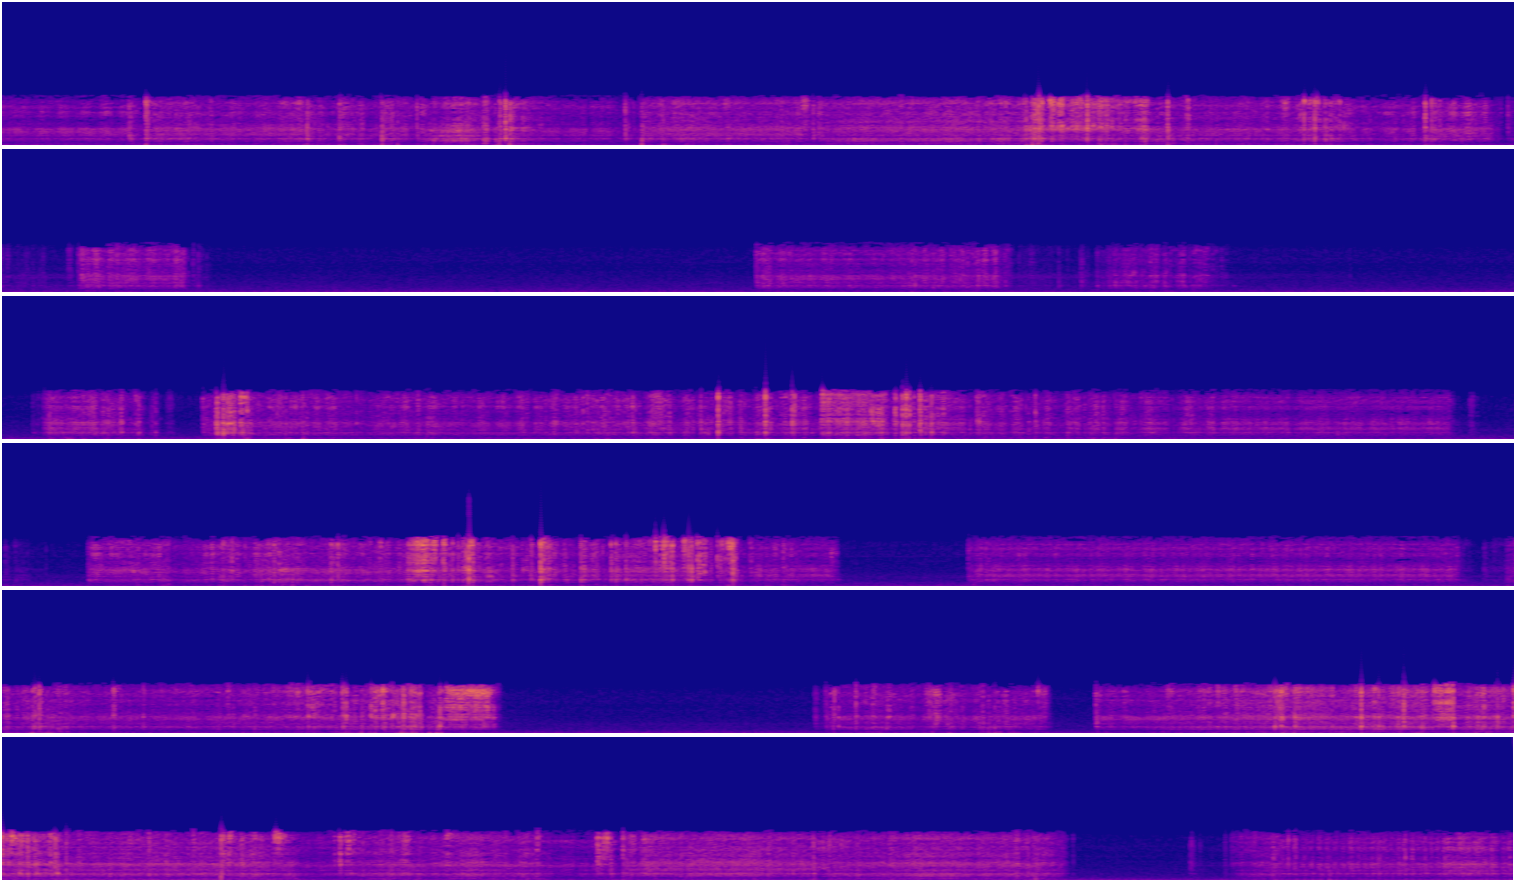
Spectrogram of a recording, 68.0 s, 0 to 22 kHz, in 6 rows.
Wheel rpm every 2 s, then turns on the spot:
60, 60, 60, 60, 60, 40, 20, 0, 30, 30, 0, 20, 40, 60, 60, 40, 30, 40, 60, 50, 20, 40, 40, 50, 30, 10, 40, 60, 60, 60, 50, 60, 20, 50.
12-14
